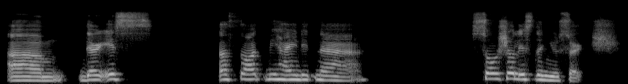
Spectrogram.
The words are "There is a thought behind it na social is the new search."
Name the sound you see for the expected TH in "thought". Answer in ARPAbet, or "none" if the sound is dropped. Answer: TH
